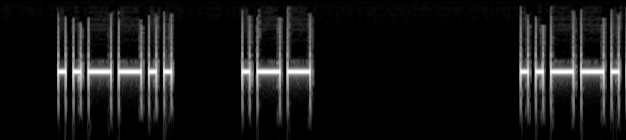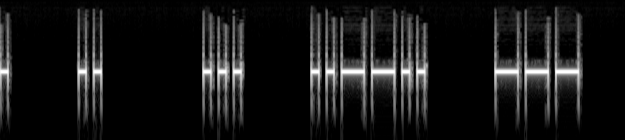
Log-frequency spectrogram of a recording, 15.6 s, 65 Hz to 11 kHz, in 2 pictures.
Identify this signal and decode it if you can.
Morse code, heard as a keyed tone, about 13 wpm, spaced as for 7 wpm, 800 Hz. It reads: ?W ?IS?O
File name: LEZIONI / 10 SIGNS / 10B INT ws 12wpm 3527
